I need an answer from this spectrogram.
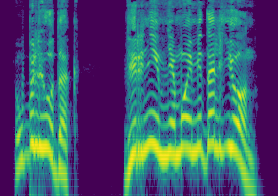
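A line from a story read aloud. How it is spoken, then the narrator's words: Desperate shout. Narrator (Russian): В отчаянии я закричал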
